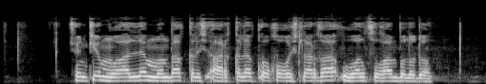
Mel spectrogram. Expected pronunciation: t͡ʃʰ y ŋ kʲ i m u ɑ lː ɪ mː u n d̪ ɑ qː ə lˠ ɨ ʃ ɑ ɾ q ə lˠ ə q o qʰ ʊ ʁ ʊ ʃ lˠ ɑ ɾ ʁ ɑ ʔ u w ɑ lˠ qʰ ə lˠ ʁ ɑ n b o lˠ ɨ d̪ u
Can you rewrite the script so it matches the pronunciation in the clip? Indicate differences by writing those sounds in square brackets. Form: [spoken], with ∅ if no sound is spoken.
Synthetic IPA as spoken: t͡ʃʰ y ŋ kʲ i m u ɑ lː ɪ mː u n d̪ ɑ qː ə lˠ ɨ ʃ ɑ ɾ q ə lˠ ə q o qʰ ʊ ʁ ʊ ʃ lˠ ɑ ɾ ʁ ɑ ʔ u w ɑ lˠ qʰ ə lˠ ʁ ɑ n b o lˠ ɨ d̪ u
